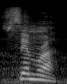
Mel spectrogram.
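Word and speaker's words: Symra: How do you pronounce her name? Simra.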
